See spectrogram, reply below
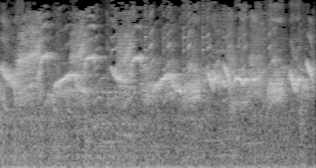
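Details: Chinese hwamei (Garrulax canorus) singing during a dancing duet: clear whistled notes bending upward and downward in quick succession, forming a lively, melodic warble.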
